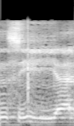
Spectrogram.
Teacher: إخفاء النون مع الغنة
